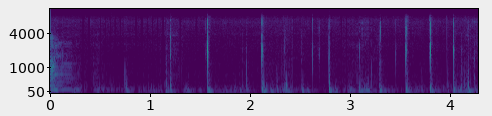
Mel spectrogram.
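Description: Light, irregular clicks and taps from writing on a digital whiteboard with a pen or mouse, about a dozen in a few seconds, over a faint low hum.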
